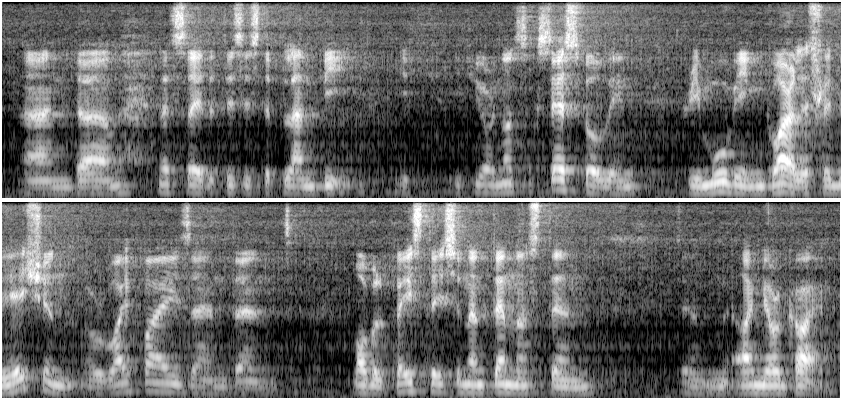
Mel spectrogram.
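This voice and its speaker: In audible room echo, a man with an Estonian accent speaks at a fairly low pitch with fairly even intonation. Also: moderate pace. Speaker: radiation researcher. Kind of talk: conference talk. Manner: halting.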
